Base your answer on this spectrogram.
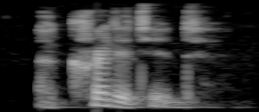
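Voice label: "accredited", British English; pronunciation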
